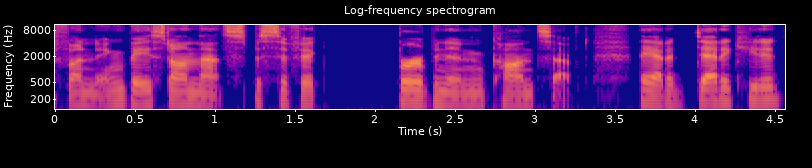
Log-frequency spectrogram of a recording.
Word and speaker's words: Burbn: Bourbon, like the drink. Yeah, but spelled without the vowels.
